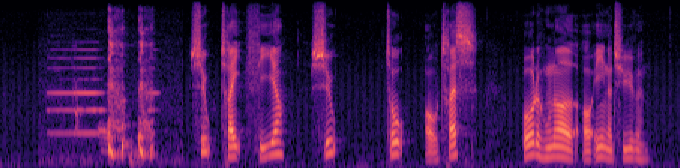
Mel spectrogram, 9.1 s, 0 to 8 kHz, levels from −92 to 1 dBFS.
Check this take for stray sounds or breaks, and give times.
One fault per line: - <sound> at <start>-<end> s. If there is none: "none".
- cough at 0.6-2.2 s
